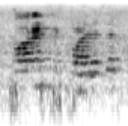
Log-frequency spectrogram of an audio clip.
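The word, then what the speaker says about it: foreign: फॉरेन वो जी silent है उसमें।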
